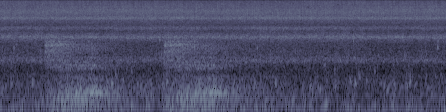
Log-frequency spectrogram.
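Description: A small fire crackles in a furnace.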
